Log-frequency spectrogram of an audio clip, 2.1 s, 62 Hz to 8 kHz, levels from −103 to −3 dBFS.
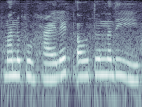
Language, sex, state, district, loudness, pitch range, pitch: Telugu, female, Andhra Pradesh, Annamaya, -15 LUFS, 235-270 Hz, 255 Hz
